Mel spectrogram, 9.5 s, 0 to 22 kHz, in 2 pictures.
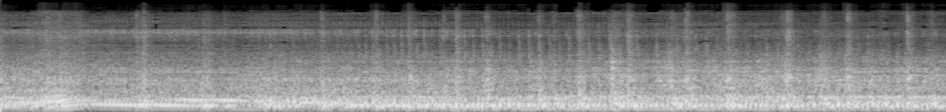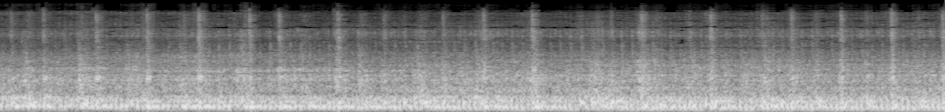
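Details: Izh Jupiter-5 two-stroke with balanced crankshaft, heard now after earlier metallic ringing blamed on piston geometry; steady, even burble with quick regular firing pulses and no metallic ringing; normal idle.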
